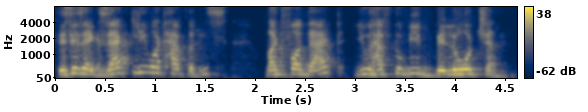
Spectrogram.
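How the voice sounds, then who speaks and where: A man from India, a first-language Marathi speaker with an Indian accent, leads an informal scripture session, explaining word by word and inviting questions. His high-sitting voice is animated, husky, and darkish in tone, delivered at a normal speed.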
